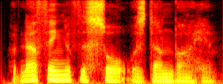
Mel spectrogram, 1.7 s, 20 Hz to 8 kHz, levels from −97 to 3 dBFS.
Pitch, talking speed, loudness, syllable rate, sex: 100 Hz, 320 wpm, -17 LUFS, 6.6 syllables/s, male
